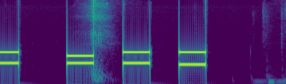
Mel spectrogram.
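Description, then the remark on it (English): Four short, evenly spaced telephone keypad tones beep in a steady rhythm as a phone number is dialed, each a clear two-note electronic chirp, followed by a faint rustle near the end. No one speaks. “Anybody who knows a phone could listen to that and actually figure out what David Matthew's number is”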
